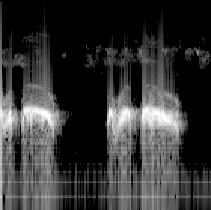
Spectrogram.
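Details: Two cooing phrases from a decoy spotted dove. Short wavering notes lead into a long, steady, slightly falling coo, with silence around the calls.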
